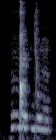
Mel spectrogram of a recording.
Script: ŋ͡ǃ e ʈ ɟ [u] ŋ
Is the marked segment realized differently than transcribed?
no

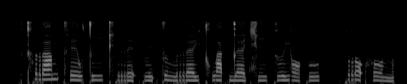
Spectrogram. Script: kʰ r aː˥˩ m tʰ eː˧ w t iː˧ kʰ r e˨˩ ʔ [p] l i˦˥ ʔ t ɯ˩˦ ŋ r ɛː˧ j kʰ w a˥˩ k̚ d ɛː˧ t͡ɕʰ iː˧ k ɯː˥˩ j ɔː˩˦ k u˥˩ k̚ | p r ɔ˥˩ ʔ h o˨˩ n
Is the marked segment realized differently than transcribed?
no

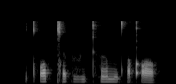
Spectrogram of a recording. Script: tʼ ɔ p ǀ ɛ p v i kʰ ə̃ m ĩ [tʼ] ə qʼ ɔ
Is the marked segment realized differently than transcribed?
no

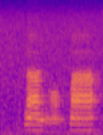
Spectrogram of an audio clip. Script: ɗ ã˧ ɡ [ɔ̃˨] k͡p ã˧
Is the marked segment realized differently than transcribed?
no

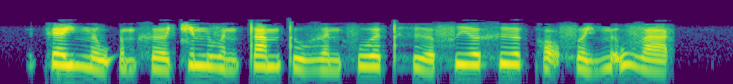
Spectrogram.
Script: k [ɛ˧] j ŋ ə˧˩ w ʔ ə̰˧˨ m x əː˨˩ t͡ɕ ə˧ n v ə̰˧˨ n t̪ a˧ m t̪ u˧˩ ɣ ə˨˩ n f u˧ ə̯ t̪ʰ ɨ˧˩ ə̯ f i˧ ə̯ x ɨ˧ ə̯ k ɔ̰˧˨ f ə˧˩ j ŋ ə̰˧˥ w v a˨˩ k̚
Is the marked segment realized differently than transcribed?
no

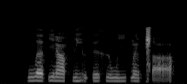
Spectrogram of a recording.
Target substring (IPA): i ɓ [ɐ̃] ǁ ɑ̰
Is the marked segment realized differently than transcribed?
no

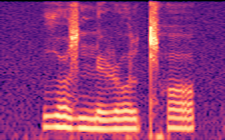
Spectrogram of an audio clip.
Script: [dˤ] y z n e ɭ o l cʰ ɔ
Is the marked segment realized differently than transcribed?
yes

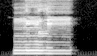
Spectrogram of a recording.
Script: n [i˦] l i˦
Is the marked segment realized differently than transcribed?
yes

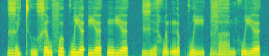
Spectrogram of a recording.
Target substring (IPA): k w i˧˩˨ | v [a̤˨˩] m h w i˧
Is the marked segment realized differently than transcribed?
yes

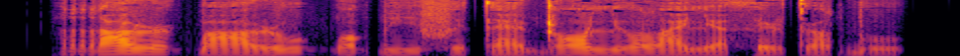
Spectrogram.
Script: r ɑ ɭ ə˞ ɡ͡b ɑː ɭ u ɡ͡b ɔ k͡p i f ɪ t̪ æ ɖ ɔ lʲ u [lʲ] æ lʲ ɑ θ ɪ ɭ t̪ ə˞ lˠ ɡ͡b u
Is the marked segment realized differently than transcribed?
yes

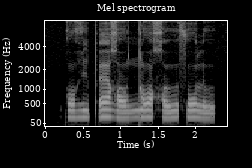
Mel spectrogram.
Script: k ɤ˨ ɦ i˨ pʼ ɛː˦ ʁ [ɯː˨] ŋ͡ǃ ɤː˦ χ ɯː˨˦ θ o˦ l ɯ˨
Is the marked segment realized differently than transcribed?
yes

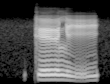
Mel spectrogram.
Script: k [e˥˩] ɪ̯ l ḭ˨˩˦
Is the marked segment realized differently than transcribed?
yes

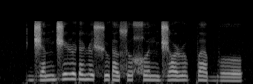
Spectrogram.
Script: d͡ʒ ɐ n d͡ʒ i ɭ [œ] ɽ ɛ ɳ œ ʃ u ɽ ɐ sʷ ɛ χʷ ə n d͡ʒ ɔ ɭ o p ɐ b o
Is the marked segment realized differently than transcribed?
yes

